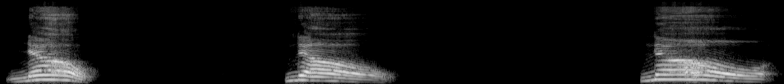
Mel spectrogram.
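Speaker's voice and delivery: loud, pleading cries of no; horrified shout. Real, not acted. Reader protesting the plot twist, shouting in horror. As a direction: yell it out in real dismay.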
